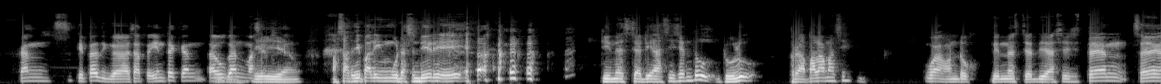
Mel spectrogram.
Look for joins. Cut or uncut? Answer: cut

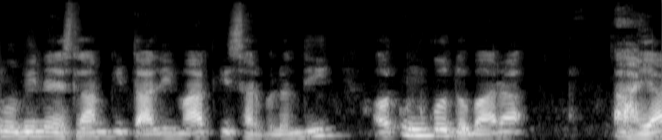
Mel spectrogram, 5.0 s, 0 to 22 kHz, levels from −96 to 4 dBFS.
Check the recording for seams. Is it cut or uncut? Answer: uncut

